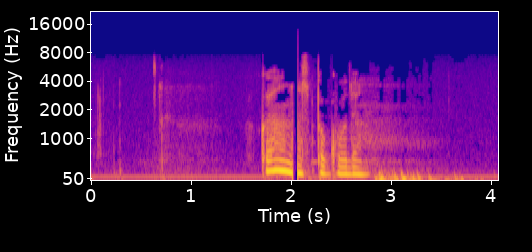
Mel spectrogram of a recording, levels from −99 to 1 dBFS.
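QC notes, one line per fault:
2.02–2.07 s: gap at a join of encoded pieces. A 53 ms silence cuts into the speech, which resumes where it stopped; separately encoded pieces were joined with encoder delay and end padding left in. Waveform: flat stretch, abrupt, slightly smeared edges. Spectrogram: full-height blank band.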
